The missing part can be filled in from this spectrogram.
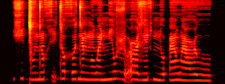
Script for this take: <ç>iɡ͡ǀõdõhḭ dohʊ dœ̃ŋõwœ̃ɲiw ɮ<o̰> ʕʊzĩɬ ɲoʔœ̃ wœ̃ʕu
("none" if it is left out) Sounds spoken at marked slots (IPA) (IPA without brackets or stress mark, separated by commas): ç, o̰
